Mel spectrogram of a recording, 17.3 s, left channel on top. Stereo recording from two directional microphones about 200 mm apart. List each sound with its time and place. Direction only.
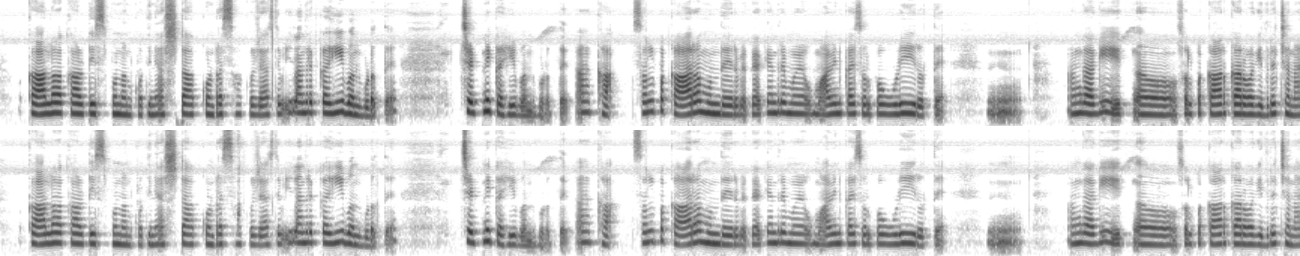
0.3 s a woman's voice: 20° left (ahead or behind)
13.1 s a sound: 5° left (ahead or behind)
14.2 s a woman's voice: 10° left (ahead or behind)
